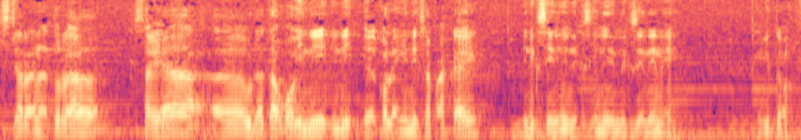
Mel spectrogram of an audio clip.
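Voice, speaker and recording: Over clear music in the background, a man with a South Sulawesi accent speaks at a very fast pace, with a fairly low pitch and fairly even intonation. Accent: Bone regional Indonesian. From Bone, South Sulawesi, Indonesia. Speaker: unboxing vlogger. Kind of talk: casual unboxing talk to camera. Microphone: phone near.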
